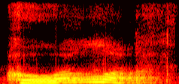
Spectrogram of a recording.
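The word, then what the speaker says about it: هو الله: Karena dia disambung maka dibaca huwallah.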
